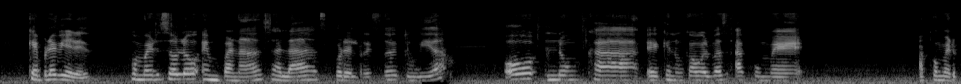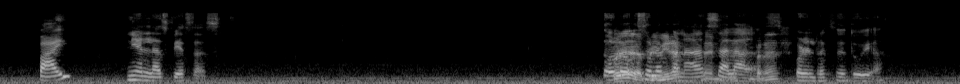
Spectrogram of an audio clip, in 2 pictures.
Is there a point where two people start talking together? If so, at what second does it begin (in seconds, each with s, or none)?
15.7 s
